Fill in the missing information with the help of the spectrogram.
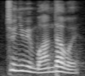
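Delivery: normal talking voice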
